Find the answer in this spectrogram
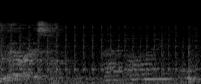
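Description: Indistinct background speech, with no clear non-speech sound standing out.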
